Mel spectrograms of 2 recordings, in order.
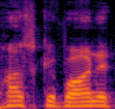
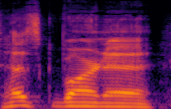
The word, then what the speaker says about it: Husqvarna: for them Dennis because Husqvarna is one of those words that should be the telling mixin sounds different right right yeah i mean i pronounce it Husqvarna if you're in sweden its Husqvarna so who's come on them exactly it's H us q VAR na and our websites Husqvarna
